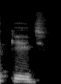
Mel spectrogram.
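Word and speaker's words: cadge: सो अगर आप इसके प्रोनाउंसिएशन को ध्यान दो तो इसका डी अगर आप साइलेंट कर दो सो इट is almost a केज.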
